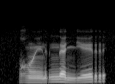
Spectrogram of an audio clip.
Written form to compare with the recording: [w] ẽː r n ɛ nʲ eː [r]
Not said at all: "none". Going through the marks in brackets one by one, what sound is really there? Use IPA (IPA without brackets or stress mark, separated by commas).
ʁʷ, r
